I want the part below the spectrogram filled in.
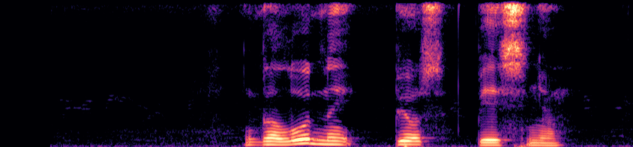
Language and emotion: Russian, sad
